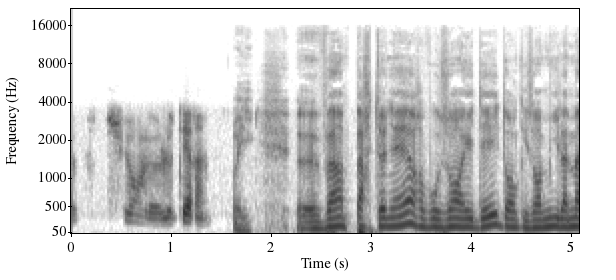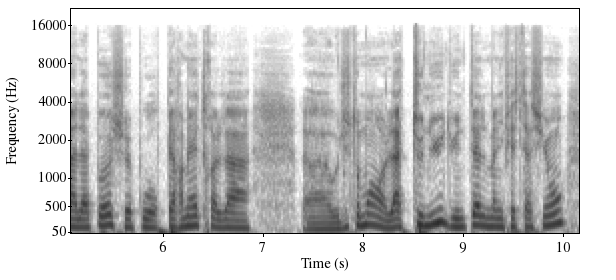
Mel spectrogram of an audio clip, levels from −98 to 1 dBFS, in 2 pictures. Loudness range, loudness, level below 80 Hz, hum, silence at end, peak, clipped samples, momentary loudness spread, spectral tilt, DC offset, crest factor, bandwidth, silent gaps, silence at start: 2 LU; -28 LUFS; -40 dBFS; none; 0 s; -10 dBFS; under 0.1%; 13 LU; -6.5 dB/octave; under 0.1%; 18 dB; 16 kHz; none; 0 s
